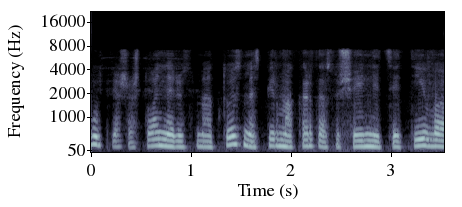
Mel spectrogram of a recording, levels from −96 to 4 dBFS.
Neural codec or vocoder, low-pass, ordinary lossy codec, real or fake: none; 7.2 kHz; MP3, 48 kbps; real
